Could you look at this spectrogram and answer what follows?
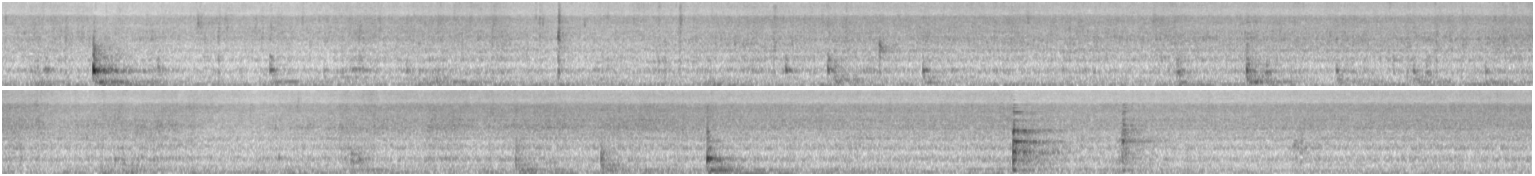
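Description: Meat and onions stirred as they fry in a pan, a steady soft sizzle with scattered scraping clicks of the utensil across the pan, close and continuous for the whole stretch.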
